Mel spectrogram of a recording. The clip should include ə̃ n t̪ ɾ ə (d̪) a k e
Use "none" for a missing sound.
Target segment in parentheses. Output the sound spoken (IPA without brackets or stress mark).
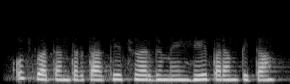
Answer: t̪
